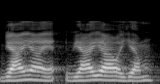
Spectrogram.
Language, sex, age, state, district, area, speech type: Sanskrit, female, 45-60, Karnataka, Dakshina Kannada, urban, spontaneous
